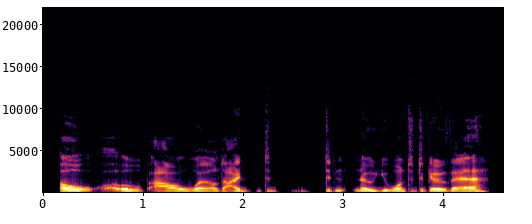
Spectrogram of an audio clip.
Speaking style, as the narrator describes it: Digory got very red in the face and stammered

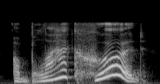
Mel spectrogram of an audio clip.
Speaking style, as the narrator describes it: Penny exclaimed

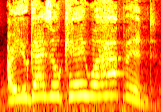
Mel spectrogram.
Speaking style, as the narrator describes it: I yelled out

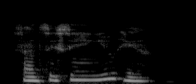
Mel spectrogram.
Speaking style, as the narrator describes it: said, gently

